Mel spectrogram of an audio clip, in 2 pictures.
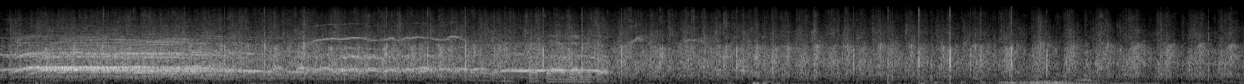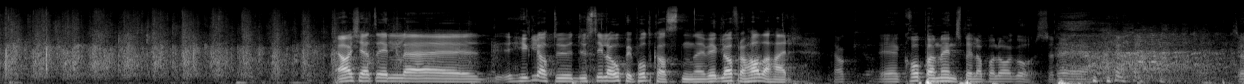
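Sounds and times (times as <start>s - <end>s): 
audience applause: 0.0s - 17.5s
laughter: 4.9s - 6.1s, 23.0s - 24.8s
speech: 15.8s - 20.5s, 21.2s - 24.2s.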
